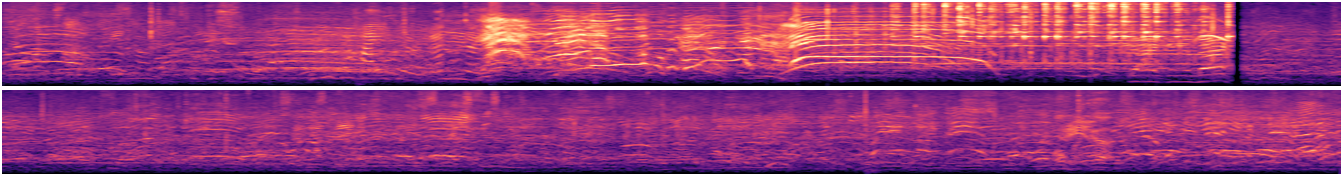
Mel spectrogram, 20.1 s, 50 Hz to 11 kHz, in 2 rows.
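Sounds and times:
crowd chatter: 0.0 - 20.0
crowd cheering and yelling: 0.0 - 20.0
fast metallic rattle: 6.8 - 9.2.

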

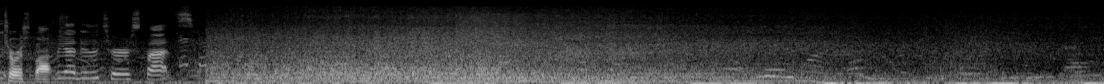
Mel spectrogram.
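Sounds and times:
waves washing onto beach: 1.9 - 11.0.

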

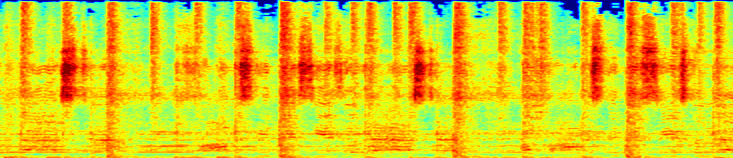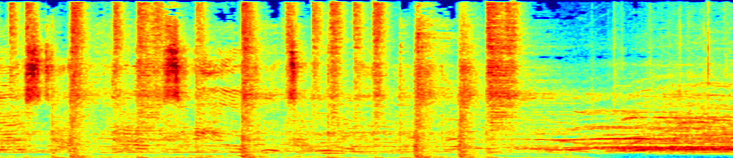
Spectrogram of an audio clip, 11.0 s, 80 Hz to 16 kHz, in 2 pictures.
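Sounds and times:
live rock band playing: 0.0 - 10.0
audience screaming and cheering: 0.0 - 11.0.

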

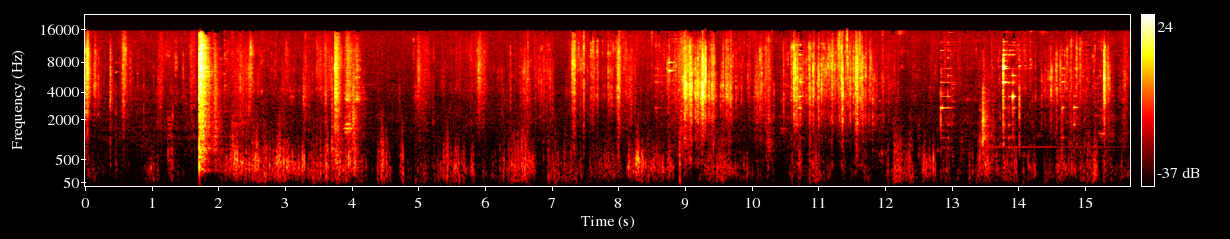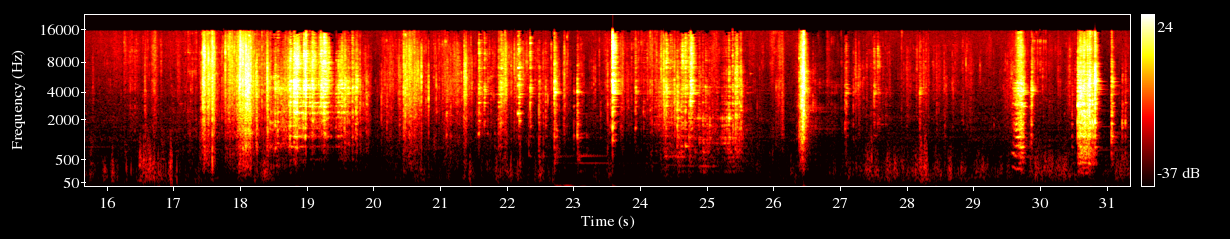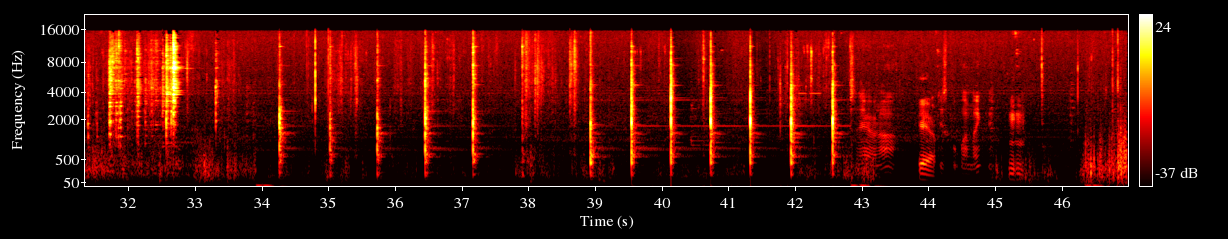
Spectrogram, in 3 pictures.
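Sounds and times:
steel striking with ringing clink: 12.8 - 15.1, 22.7 - 23.8, 34.3 - 34.6, 35.8 - 37.6, 39.0 - 42.9
tools scraping on ballast: 12.9 - 15.7, 16.6 - 28.8, 29.6 - 43.1.

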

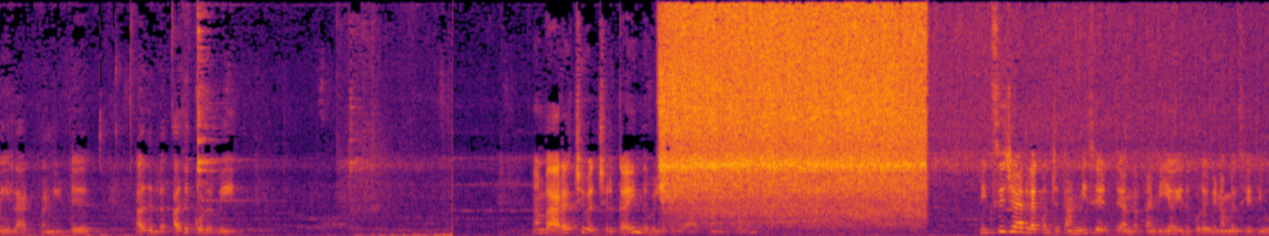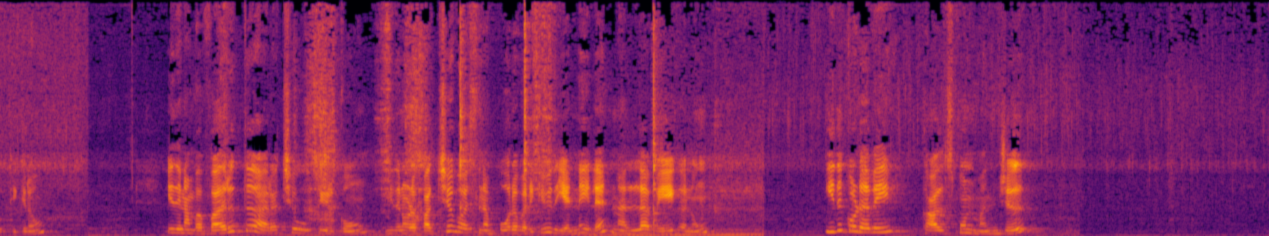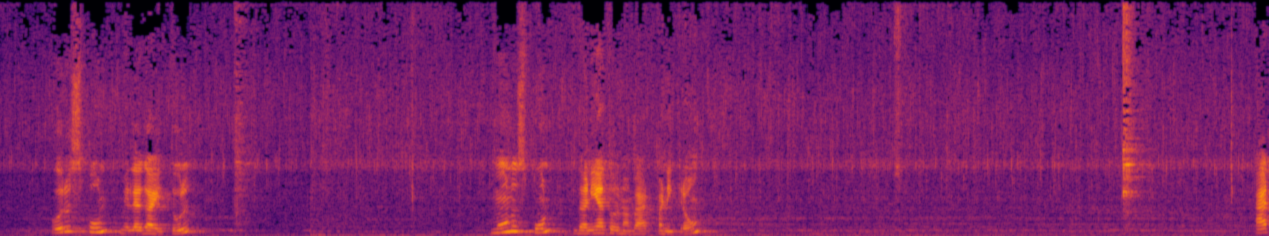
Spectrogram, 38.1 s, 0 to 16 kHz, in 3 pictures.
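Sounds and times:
gravy bubbling sizzle: 6.6 - 13.7, 14.6 - 38.0
spoon scraping metal pan: 14.8 - 18.4.

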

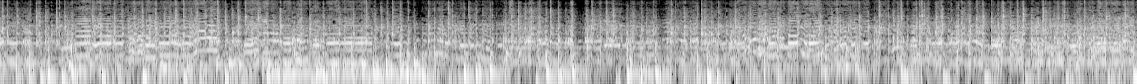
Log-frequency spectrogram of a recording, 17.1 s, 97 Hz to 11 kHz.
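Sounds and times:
thavil drums beating rapidly: 0.0 - 17.0
wavering nadaswaram melody: 0.0 - 17.0.

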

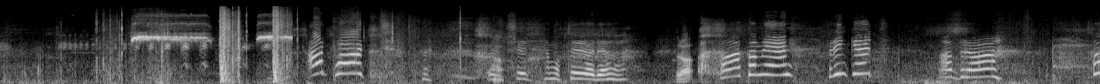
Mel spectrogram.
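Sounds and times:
high-pitched dog whistle blasts: 1.3 - 3.0.

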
